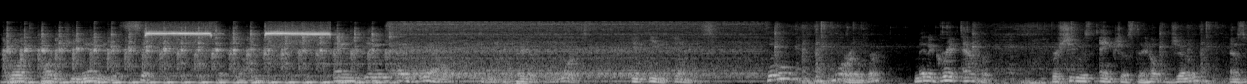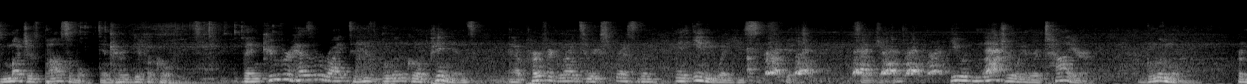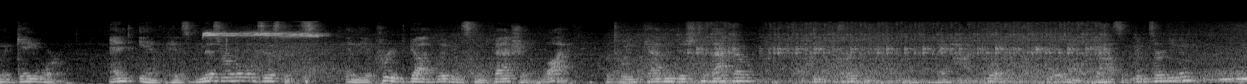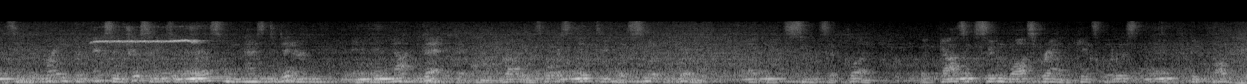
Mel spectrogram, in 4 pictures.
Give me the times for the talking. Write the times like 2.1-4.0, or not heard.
0.0-49.8.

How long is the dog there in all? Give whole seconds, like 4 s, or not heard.
3 s.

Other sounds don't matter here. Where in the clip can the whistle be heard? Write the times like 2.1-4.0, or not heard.
1.4-3.5, 26.9-28.2, 38.3-39.5.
